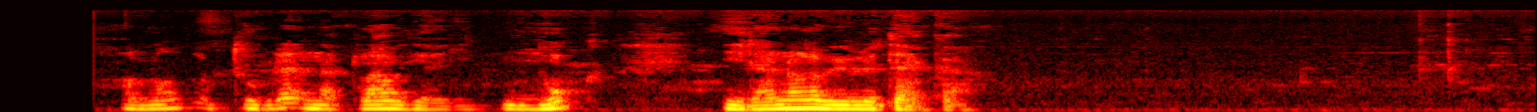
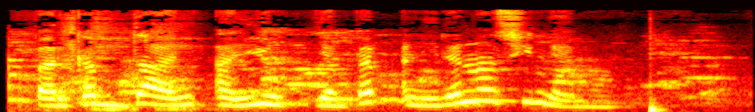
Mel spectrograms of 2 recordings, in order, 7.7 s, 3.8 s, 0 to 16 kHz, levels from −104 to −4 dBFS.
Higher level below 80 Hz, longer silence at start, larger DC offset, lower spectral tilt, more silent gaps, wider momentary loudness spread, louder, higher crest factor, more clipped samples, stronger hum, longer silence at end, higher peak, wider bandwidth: second, -66 dBFS vs -36 dBFS; first, 0.6 s vs 0.05 s; neither; first, -9.5 dB/octave vs -5.5 dB/octave; neither; first, 19 LU vs 9 LU; second, -34 LUFS vs -16 LUFS; about the same, 18 dB vs 14 dB; neither; neither; first, 2.85 s vs 0.15 s; second, -18 dBFS vs -2 dBFS; about the same, 11 kHz vs 11.5 kHz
